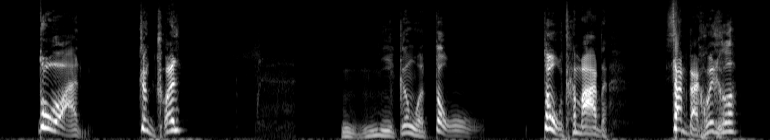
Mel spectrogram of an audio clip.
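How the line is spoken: Frustrated loud shout. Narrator (Chinese): 钟万愁一口气无处可出，大声喝道

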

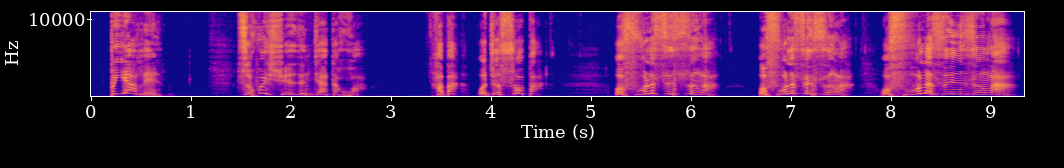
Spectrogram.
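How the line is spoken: Weak, laughing. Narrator (Chinese): 那少女 反觉全身酸软，连脚下也没了力气，笑道

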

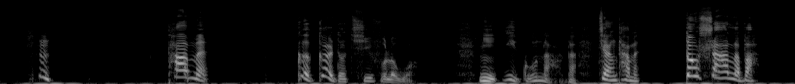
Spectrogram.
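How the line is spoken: Cold sneer. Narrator (Chinese): 阿紫冷笑一声，说道

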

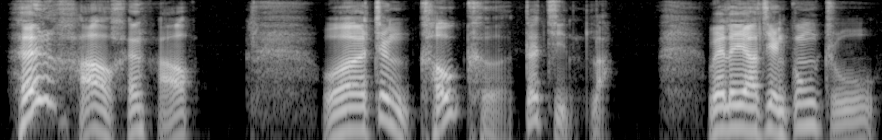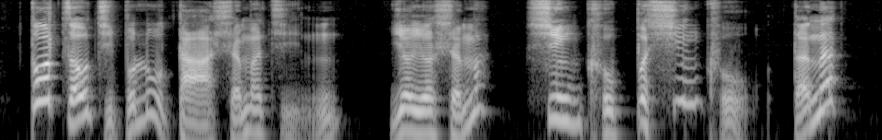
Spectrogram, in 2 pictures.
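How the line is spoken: Hearty laughter. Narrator (Chinese): 大笑声中

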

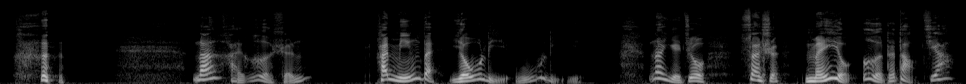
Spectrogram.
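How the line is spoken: Laughing. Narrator (Chinese): 段誉笑道

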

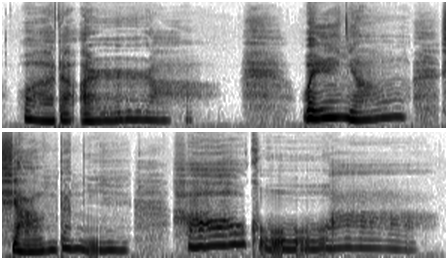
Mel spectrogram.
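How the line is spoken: Faint distant calling. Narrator (Chinese): 那声音仍是若有若无的叫道

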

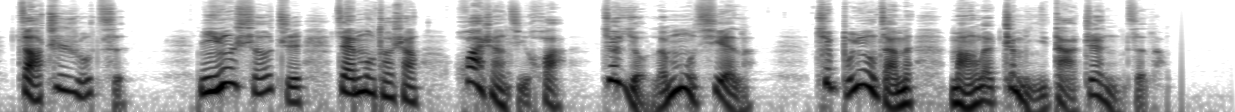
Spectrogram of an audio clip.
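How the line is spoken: Laughing. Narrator (Chinese): 钟灵笑道

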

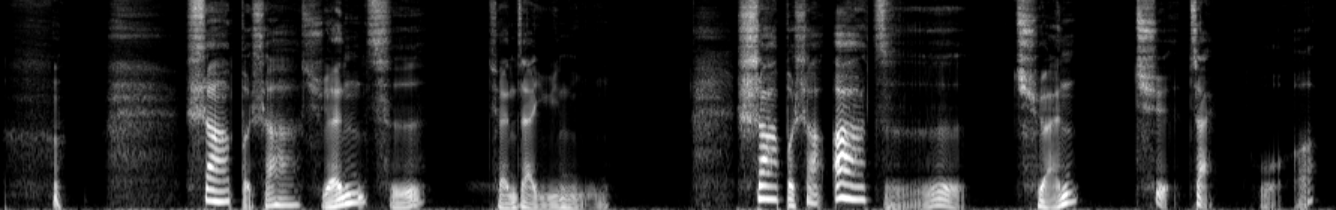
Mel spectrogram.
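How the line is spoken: Flat calm. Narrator (Chinese): 丁春秋淡淡地说

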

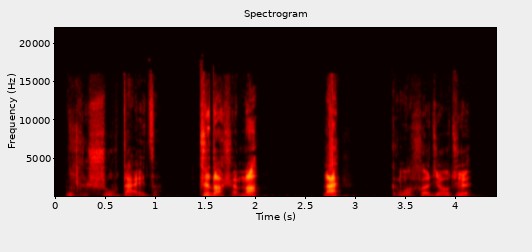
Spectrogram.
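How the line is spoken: Angry. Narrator (Chinese): 乔峰怒道

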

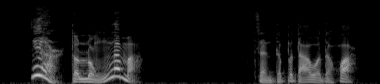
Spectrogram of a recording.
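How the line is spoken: Angry young woman. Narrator (Chinese): 那女郎怒道

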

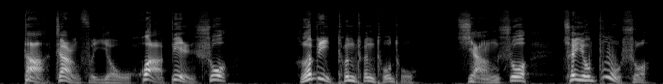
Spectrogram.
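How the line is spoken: Loud, suspicious. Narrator (Chinese): 乔峰满腹疑云，大声道

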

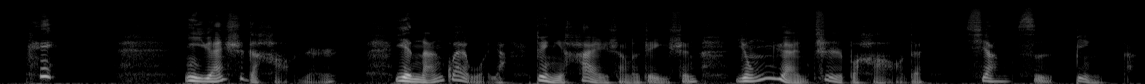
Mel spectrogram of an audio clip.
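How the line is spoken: Sneering laugh. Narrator (Chinese): 马夫人嗤的一笑，说道

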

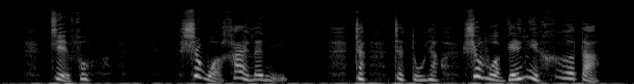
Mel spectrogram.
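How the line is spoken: Shocked, remorseful sobbing. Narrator (Chinese): 阿紫是又惊又悔，哭道

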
